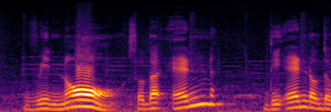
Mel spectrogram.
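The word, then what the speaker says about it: вино: Alright, and in case of vino, it is again on o and it is being pronounced as vino.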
